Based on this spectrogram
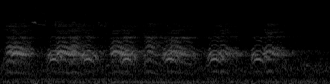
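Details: Crows, over twenty of them perched on a roof, caw in a rapid, nearly continuous series of six harsh arched calls, overlapping one another against low background noise.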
